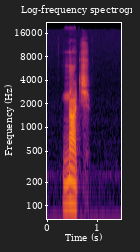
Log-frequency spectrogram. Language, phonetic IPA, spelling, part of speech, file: Polish, [nat͡ɕ], nać, noun, Pl-nać.ogg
